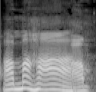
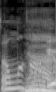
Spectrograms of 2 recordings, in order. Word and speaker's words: Omaha: It was like, like the emphasis was on the wrong syllable or something. And I kept hearing it on one of the national. I'm like, what is wrong with this? It's Omaha.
